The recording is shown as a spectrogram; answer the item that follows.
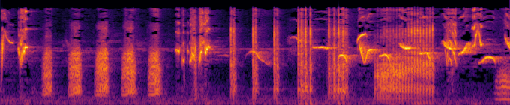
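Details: Male white-eyed Javan myna singing, its voice said to set other mynas singing along: a string of evenly spaced harsh, raspy notes, then sharp whistles and a burst of broad scratchy chatter mixed with short high whistled slurs.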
